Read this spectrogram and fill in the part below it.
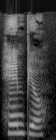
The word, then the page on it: heñpyo: Apatani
